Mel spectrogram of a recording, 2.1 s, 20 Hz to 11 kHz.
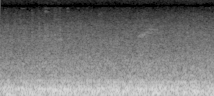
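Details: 1955 Chevy Bel Air with small-block Chevy after replacing a faulty fuel pump, having earlier fitted a new carburettor: deep, even rumble while driving, no knocks, stumbles or squeals; the engine is running normally again.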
